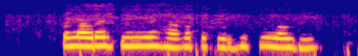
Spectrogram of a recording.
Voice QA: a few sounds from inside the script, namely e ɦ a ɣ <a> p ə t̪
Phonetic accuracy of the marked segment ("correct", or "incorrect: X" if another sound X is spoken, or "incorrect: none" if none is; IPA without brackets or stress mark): correct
